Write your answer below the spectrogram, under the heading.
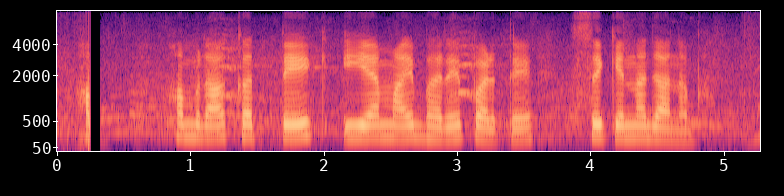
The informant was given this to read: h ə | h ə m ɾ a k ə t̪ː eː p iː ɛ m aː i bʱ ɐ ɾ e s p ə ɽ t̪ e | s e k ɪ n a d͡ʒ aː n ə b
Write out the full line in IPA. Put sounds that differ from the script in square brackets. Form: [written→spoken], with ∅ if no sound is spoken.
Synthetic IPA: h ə | h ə m ɾ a k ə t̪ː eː [p→k] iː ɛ m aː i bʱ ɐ ɾ e [s→∅] p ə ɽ t̪ e | s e k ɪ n a d͡ʒ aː n ə b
